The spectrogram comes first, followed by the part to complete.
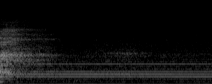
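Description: Faint steady hum with a few constant tones, as of a machine or electrical equipment idling in a workshop, after the trailing end of a spoken word.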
